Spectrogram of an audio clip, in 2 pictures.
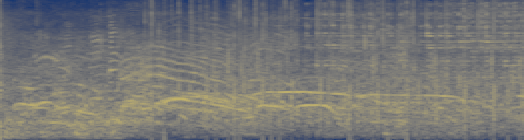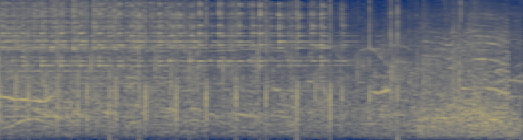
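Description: Crowd and players cheering and yelling, with many voices rising and falling at once and scattered clapping. The shouting is strongest in the first few seconds.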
